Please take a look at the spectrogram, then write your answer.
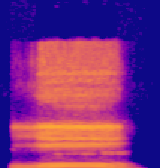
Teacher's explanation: Itu namanya imalah gitu. Ya tidak dibaca dengan fathah tapi juga tidak dibaca dengan kasroh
